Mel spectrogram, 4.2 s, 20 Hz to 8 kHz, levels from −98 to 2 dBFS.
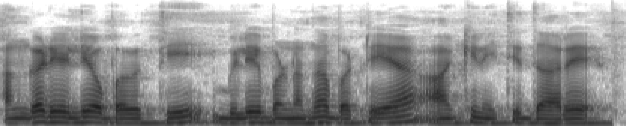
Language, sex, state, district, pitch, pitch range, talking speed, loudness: Kannada, male, Karnataka, Bangalore, 110 Hz, 105-120 Hz, 115 wpm, -17 LUFS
